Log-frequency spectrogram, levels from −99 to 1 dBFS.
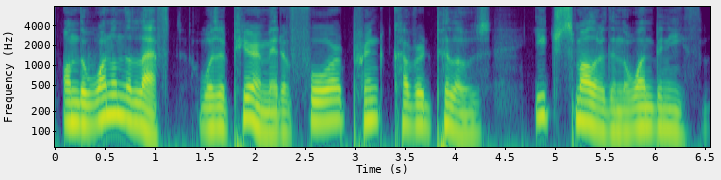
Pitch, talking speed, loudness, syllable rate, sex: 120 Hz, 185 wpm, -16 LUFS, 5.2 syllables/s, male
